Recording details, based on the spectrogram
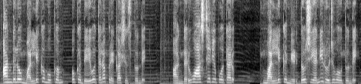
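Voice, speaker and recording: A woman's voice: fairly high pitch, a bit bright. A woman reading scripted narration of a moral folk tale as the storyteller.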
